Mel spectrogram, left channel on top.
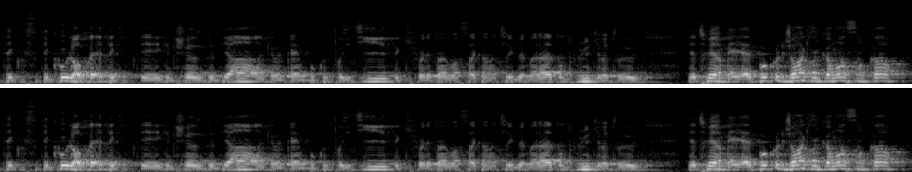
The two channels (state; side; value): identical; both; correlation 1.00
